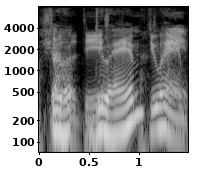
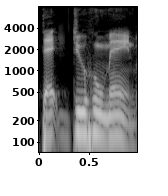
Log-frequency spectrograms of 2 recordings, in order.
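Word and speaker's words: Duhaime: Duhame. – Thank you. I want to say like Duhumain, but yeah, Duhumain. – That's kind of how it's spelled, right? It's spelled pretty weird.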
